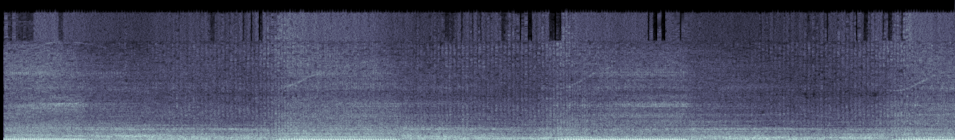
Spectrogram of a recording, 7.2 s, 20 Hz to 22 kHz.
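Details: Audi A4 8K 2.0 TDI 170 PS diesel: airy intake whoosh each time the throttle closes after revving, sounding like a leaking air filter; removing the hose at the MAF sensor made no difference.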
